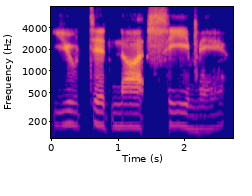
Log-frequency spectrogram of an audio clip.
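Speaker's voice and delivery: very slow, each word spaced; slow, hushed insistence; slow insistent denial. Acted. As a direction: drag out the denial as if it hides him. Old man hiding, slow.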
